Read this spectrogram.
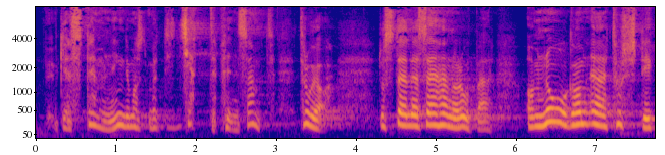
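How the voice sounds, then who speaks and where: A pastor giving a conversational sermon in a church, with frequent tag questions and restarts. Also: male voice, on the high side, a little mellow, in a large hall.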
